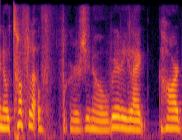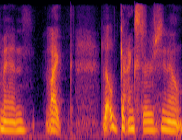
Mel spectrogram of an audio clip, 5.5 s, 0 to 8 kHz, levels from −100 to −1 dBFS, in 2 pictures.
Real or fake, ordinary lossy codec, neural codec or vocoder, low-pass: real; AAC, 32 kbps; none; 7.2 kHz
